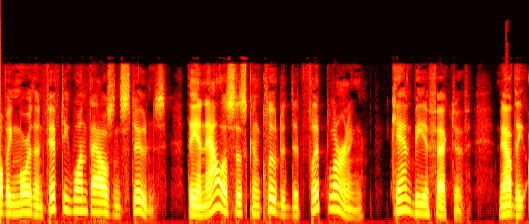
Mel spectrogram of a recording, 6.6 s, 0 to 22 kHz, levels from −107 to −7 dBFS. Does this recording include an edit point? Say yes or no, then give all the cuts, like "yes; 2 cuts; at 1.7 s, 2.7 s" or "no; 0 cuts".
yes; 1 cut; at 2.3 s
